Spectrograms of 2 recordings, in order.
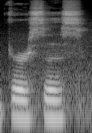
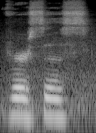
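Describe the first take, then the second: No difference in how they are said.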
